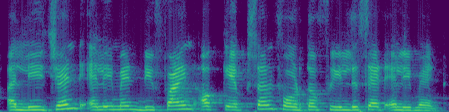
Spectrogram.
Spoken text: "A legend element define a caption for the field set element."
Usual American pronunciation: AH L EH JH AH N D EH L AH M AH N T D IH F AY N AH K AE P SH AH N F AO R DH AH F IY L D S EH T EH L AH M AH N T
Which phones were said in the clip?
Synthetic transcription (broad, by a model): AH L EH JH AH N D EH L AH M AH N T D IH F AY N AH K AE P S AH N F AO R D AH F IY L D S EH T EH L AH M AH N T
